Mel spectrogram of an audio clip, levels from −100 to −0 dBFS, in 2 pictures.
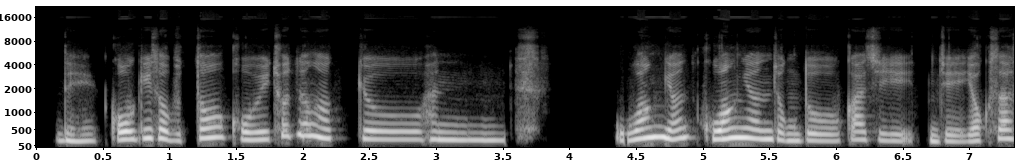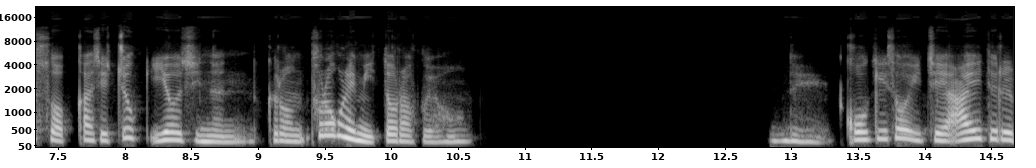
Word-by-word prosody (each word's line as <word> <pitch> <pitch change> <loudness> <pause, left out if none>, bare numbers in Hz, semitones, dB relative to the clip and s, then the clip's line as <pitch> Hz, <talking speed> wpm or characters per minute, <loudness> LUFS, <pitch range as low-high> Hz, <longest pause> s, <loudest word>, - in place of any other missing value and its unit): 네, 185 -1 -2
거기서부터 255 +3 +2
거의 220 -4 0
초등학교 255 -8 -1
한 210 -2 -2 0.8
5 200 +3 0
학년, 275 0 +6
고학년 250 -1 +5
정도까지 190 0 -4
인제 170 -1 -4
역사 190 +8 -1
수업까지 200 -3 -3
쭉 265 +4 -5
이어지는 175 -7 -1
그런 180 -4 -3
프로그램이 320 - +3
있더라고요. 165 -1 -5 2.2
네. 180 -5 -7
거기서 240 +4 0
이제 200 -1 -1
아이들을 225 +2 +2
215 Hz, 235 characters per minute, -23 LUFS, 185-245 Hz, 2.2 s, 학년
